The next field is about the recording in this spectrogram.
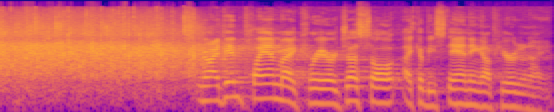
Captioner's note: applause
